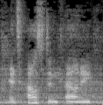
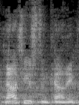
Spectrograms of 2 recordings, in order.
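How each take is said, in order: First: Houston begins with the sound of 'house'. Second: Houston begins with the sound of 'hue'. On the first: The speaker calls it right. "I want to say correctly" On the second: The speaker calls it wrong. "I mispronounced it earlier"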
